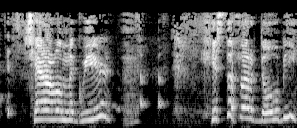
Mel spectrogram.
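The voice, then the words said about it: Imitates another person's accent. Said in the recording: “He's doing your accent now.”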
